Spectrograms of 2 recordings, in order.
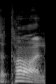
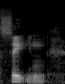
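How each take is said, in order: First: It is said the original Hebrew way. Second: It is said the usual English way. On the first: The speaker calls it right. "they pronounce certain names actually correctly" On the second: The speaker calls it wrong.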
